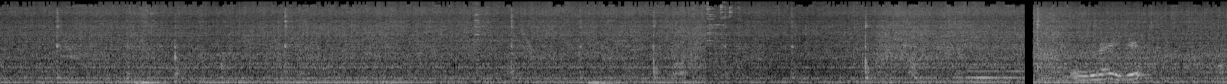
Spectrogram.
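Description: Meatball curry sautés in oil with a continuous sizzle, while a spoon scrapes and stirs against the pan in repeated close strokes.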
